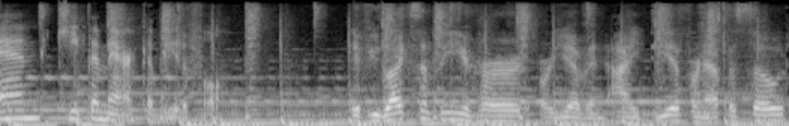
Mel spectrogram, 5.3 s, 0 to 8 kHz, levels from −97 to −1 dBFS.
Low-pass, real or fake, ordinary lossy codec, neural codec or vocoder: 7.2 kHz; real; AAC, 32 kbps; none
